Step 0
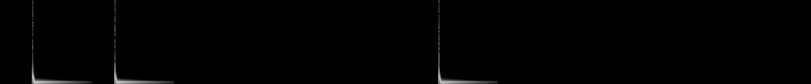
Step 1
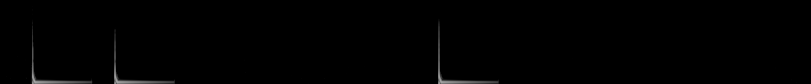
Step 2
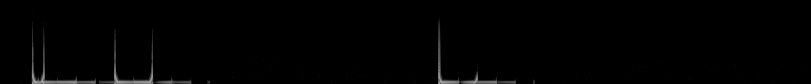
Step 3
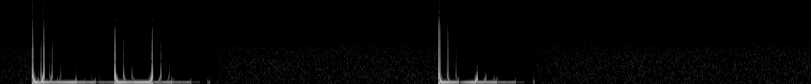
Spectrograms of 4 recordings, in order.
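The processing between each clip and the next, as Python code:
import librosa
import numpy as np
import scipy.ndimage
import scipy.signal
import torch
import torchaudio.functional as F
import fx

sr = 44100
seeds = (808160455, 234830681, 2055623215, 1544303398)

y1 = fx.band_squash(x, sr, depth_pct=100)
y1 = y1 * librosa.db_to_amplitude(-6.0)
y2 = fx.reverse_delay(y1, sr, ms=191, wet_db=-2.0)
y3 = fx.echo_feedback(y2, sr, ms=85, feedback_pct=22, wet_db=-18.5)
y3 = y3 * librosa.db_to_amplitude(7.0)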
